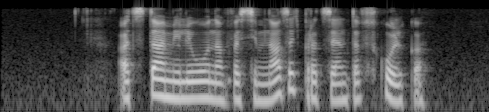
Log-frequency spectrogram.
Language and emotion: Russian, neutral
